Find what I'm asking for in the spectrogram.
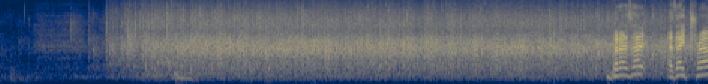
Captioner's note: applause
